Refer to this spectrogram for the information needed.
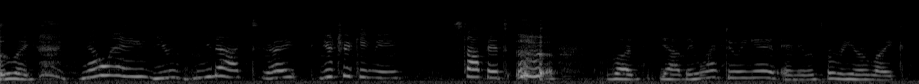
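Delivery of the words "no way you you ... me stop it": scared pleading. Retold or imitated. Begging friends to admit trick.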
